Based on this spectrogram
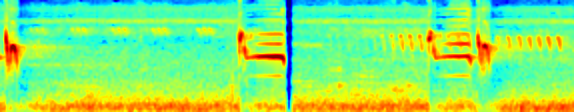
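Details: Bar-winged prinia used as a lure and master for other prinias: short clicky whistled phrases, one brief, then two fuller bursts about a second apart, with a faint buzzy trill between.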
